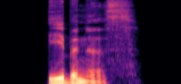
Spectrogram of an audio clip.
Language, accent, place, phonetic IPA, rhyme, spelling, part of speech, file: German, Germany, Berlin, [ˈeːbənəs], -eːbənəs, ebenes, adjective, De-ebenes.ogg
- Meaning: strong/mixed nominative/accusative neuter singular of eben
